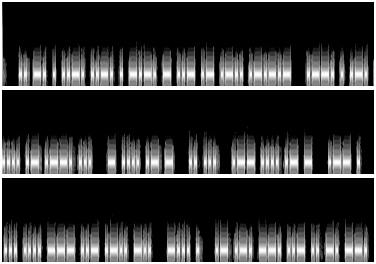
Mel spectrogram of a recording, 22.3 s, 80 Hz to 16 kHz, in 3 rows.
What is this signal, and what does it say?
Morse code, heard as a keyed tone, about 25 wpm, 600 Hz. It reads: INEFFECTUAL. PERHAPS THAT IS WHAT WE SHOULD BE ARGUING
